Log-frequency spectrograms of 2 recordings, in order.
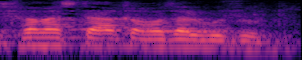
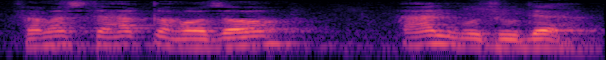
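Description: First: The last word ends without an 'a' vowel. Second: The last word ends with an 'a' vowel. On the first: Existence describes 'this' rather than being its object. The speaker calls it wrong. "نگید" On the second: Existence is the object that 'this' deserves. The speaker calls it right. "الوجود رو مفعولش بگیرید"

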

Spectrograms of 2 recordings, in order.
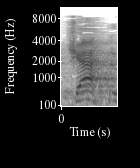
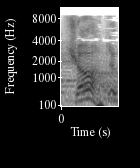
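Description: First: The first vowel is a, giving jahd. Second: The first vowel is u, giving juhd. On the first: It means capacity. "جهد گفتی به معنای توانه" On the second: It means hardship. "اگر جهد گفتی رنج"

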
